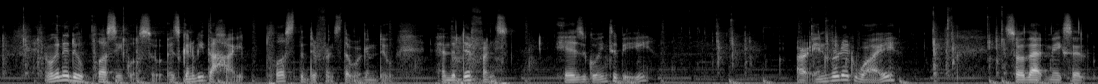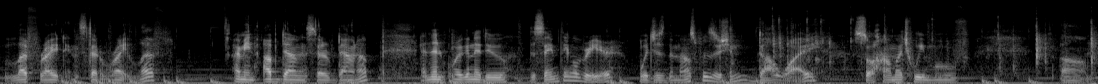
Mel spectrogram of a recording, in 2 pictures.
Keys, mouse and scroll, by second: 0.0-1.2 typing, 6.8 click, 7.0 click, 8.0 click, 8.2 ctrl+v, 8.2-8.5 ctrl+scroll down 1, 9.3 space, 9.8 shift+9, 10.0 space, 18.4-21.8 typing, 19.8 Return.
